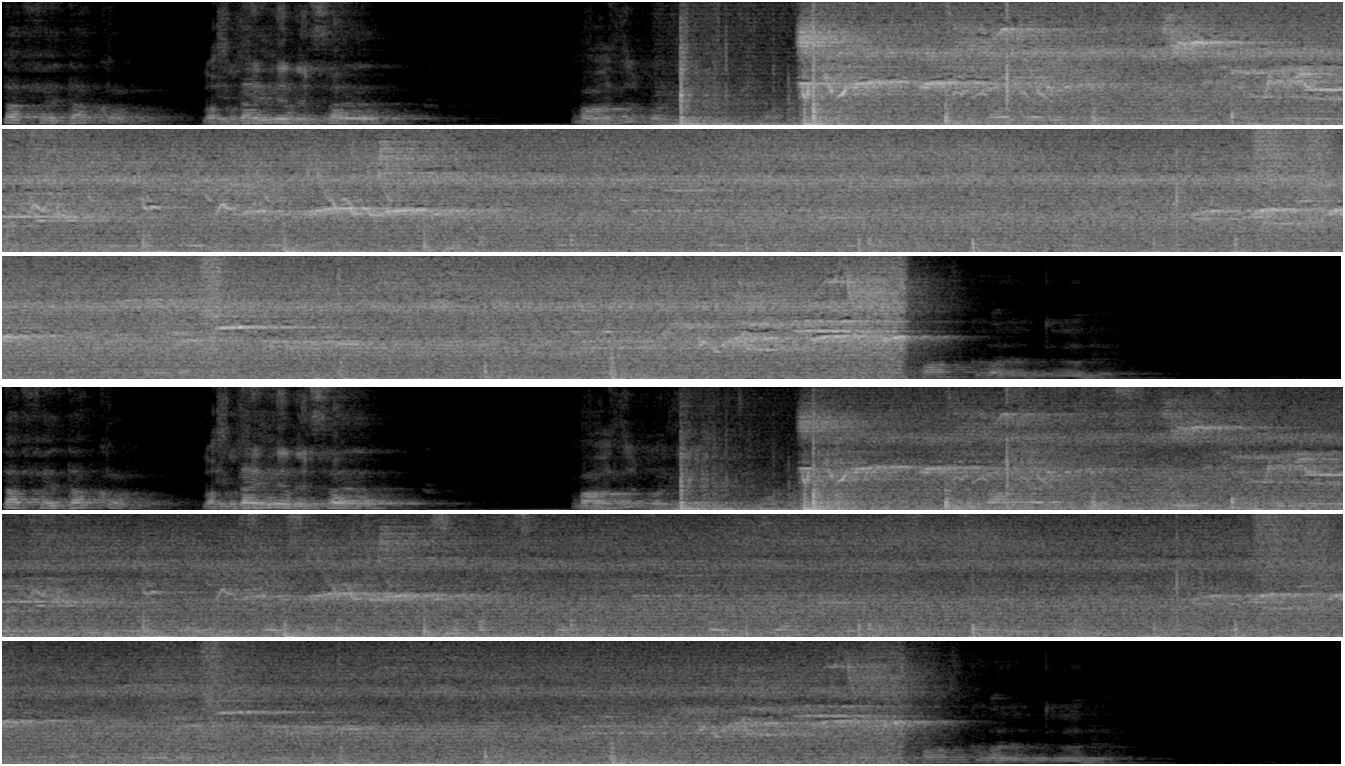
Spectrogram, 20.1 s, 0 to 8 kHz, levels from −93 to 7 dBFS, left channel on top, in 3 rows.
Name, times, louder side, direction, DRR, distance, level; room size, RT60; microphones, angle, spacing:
voice 1, 0.0-0.8 1.1-1.9 2.9-3.2 4.9-13.2 14.1-15.3 18.3-18.4, equal, 30° right, 4 dB, 2.4 m, -44 dB
voice 2, 1.0-1.7 2.8-4.1 13.6-14.5 15.8-16.8 17.5-19.0, equal, 5° right, 4 dB, 2.9 m, -50 dB
sound 1, 3.2-17.0, left 3 dB, 45° left, 1.7 m, -39 dB
sound 2, 4.0-17.9, left 9 dB, 90° left, 1.3 m, -31 dB
21.5 x 20.0 x 6.9 m, 0.62 s
head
